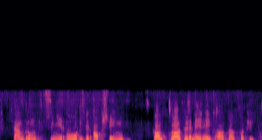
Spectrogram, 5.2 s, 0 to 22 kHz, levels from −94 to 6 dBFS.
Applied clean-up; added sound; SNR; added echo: neural mask model Resemble Enhance denoiser.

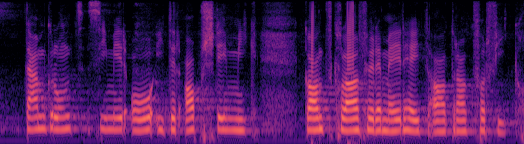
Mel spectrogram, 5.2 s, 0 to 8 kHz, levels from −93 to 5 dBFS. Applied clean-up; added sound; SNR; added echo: none; none; none; none.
